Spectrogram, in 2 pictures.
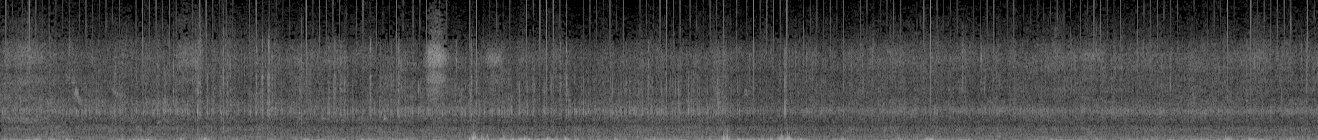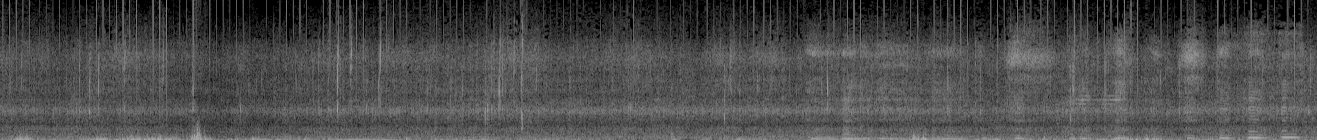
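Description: Wind buffeting the microphone of a moving bicycle, over the rumble and small rattles of its tyres rolling across stone setts.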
